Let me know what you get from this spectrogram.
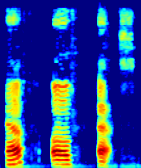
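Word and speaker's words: f(x): a different ation that's all it is we pronounce this as f of x so this F parentheses x is pronounced f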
